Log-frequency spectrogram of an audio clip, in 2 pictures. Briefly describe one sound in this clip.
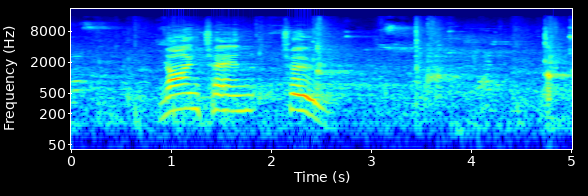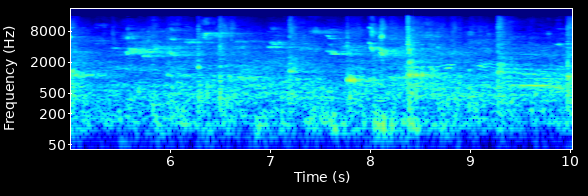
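Paddles strike a plastic ball with sharp pops in a large echoing hall.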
